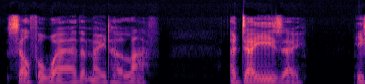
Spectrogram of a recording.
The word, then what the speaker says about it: Adaeze: He said her name the way he'd been practicing it in his head all night, getting the weight of it right, the 4 syllables, the slight emphasis on the second.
